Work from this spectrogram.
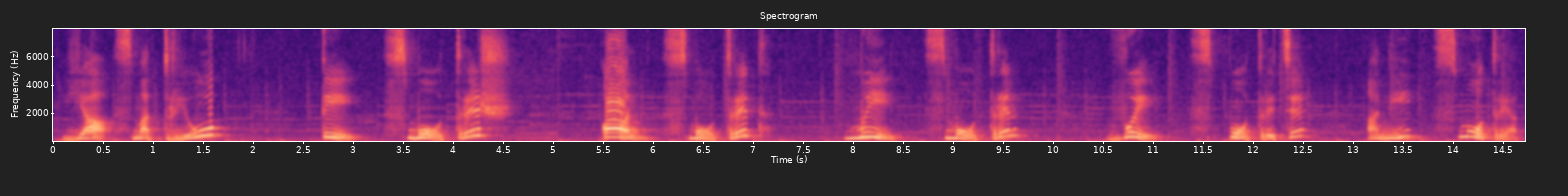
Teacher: Now please pay attention, in this particular verb the stress mark shifts. In the ya form the stress is on the ending, and in the remaining conjugated forms the stress goes on the stem.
